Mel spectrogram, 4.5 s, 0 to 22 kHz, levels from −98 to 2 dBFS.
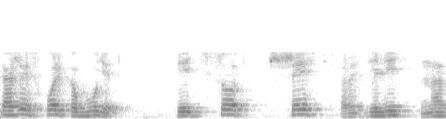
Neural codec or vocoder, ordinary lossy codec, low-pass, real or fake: none; Opus, 64 kbps; 3.6 kHz; real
